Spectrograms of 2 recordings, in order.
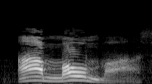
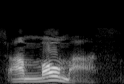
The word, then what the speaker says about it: amomos: I keep saying anomos. Amomos. Amomos. The first O is a long O, and the second O is a short O.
